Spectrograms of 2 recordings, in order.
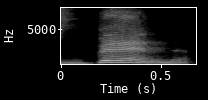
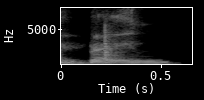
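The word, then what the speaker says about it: בן: between as a bang the correct pronunciation of sun is ben not bain we don't say bane we refer to it as ben see what i'm saying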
